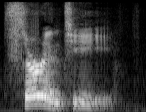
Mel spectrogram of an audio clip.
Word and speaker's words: Certainty: The result is impossible to predict with any degree of certainty. Certainty. بله تلفظش همینه. Certainty. اوکی؟ تی رو دی تلفظ کن دوست عزیزم.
